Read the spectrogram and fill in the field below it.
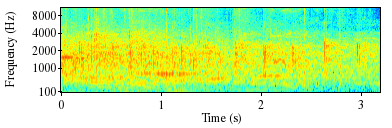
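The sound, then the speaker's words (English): A church audience claps and cheers together in praise of God, a dense, sustained burst of applause mixed with shouting voices, steady and loud for a few seconds. “Now shout and give God a hand clap of praise for that.”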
